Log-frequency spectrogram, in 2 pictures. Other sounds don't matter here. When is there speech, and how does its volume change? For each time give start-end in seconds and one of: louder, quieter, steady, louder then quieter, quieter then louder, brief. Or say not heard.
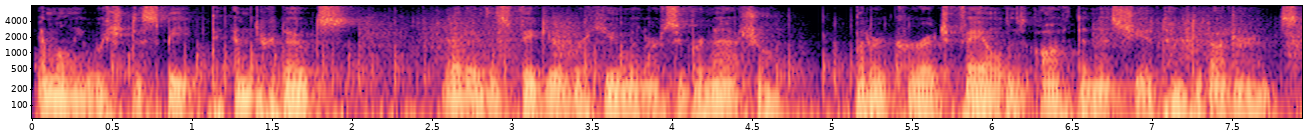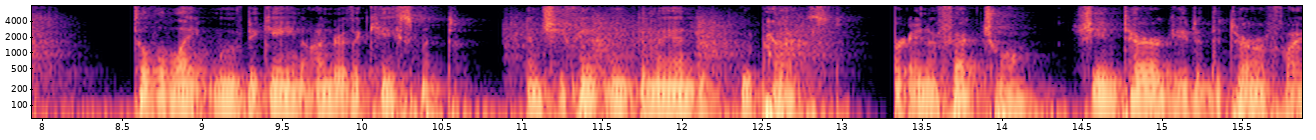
0.0-8.0 steady
8.6-15.8 steady.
